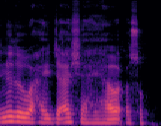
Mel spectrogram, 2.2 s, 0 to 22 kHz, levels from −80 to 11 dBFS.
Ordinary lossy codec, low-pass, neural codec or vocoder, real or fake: none; none; none; real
